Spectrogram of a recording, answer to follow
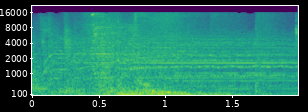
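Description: Cartoon blast sound effect of a monster truck's exhaust pipes firing up for a speed boost: a sudden rush that swells into a deep rumble about half a second to a second in. Music holds a sustained chord over it through the second half.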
